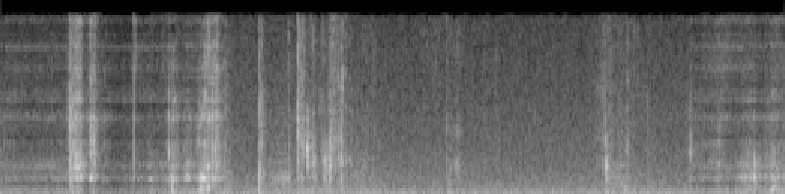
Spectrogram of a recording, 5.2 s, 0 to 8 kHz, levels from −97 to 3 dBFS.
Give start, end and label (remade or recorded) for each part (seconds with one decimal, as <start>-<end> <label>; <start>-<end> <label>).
0.0-1.5 remade; 1.5-4.6 recorded; 4.6-5.2 remade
